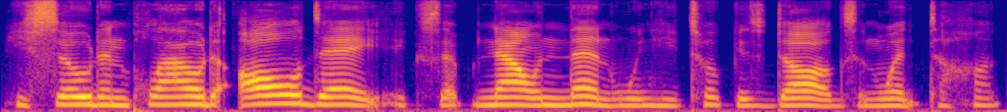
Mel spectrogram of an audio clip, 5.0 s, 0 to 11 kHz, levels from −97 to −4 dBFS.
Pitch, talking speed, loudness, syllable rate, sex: 215 Hz, 225 wpm, -16 LUFS, 4.6 syllables/s, female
